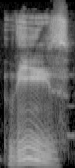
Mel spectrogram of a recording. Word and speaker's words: these: I need the long e like green beans. These. Plus the z sound like in zebra and zipper.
